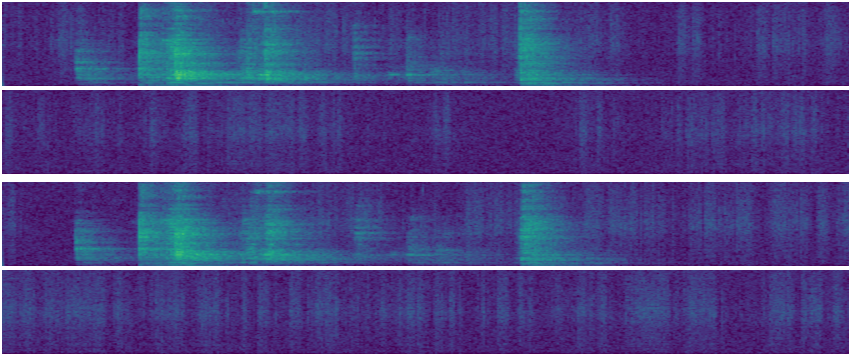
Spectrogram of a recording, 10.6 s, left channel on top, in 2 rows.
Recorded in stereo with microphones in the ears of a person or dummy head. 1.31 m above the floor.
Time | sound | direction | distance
0.5 | keys jangling | 20° right (ahead or behind) | 0.7 m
